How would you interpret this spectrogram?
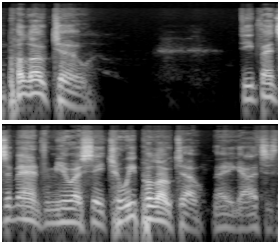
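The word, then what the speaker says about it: Tuipulotu: to Apollo 2 I peloto defensive man from USA Tui poloto there you go that's his name glad he pronounced it right I was too stupid to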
